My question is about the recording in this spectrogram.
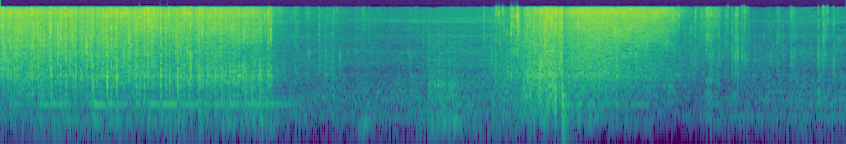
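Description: A car tyre rolling over and crushing plastic-wrapped packs of crunchy food: dense crackling and crunching of plastic wrap and dry food breaking, in two bursts, the second one about four to five seconds in.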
